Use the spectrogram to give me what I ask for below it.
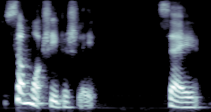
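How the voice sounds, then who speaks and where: A woman's voice: deep voice, big pitch swings, takes it slowly, vocal fry, a little mellow, slightly rough. A woman playing a tabletop game, trading dry, teasing banter. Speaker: player.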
